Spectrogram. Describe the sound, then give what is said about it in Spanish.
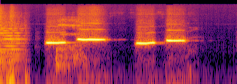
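A person whistles a short melodic tune in four clear, pitched notes, two pairs separated by a brief pause, fairly loud, after a quick burst of voice at the start. “Continúame el silbido.”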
